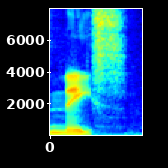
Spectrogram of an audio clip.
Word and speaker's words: Nice: OGC Nice, or I think it's pronounced Nice in France.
